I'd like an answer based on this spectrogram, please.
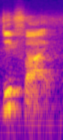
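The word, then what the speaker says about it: DeFi: decentralized finance solutions or d e f i pronounced defy to its users so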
